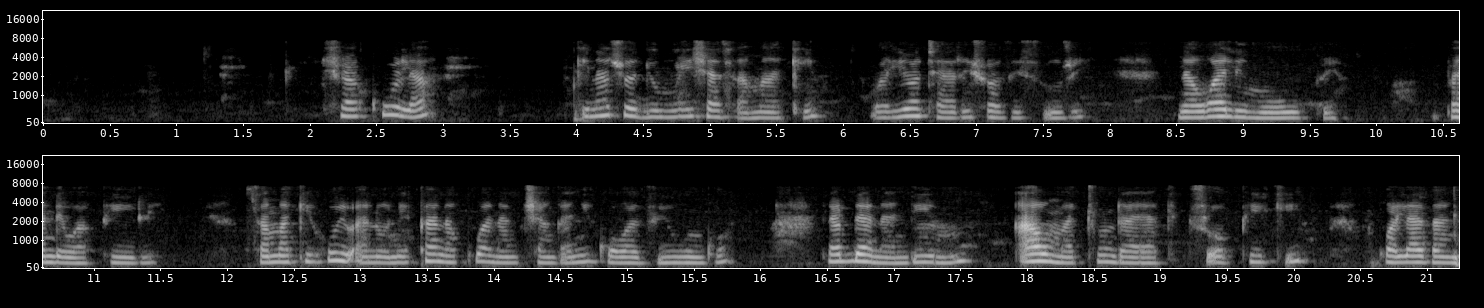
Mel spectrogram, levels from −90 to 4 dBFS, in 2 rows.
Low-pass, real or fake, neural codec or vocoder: 7.2 kHz; fake; vocoder, 22.05 kHz, 80 mel bands, HiFi-GAN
